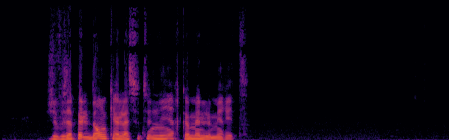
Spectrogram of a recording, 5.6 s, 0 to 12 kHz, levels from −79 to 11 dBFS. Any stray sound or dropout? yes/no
no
